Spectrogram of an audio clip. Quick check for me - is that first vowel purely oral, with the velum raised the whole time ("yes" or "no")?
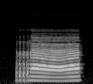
no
